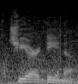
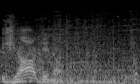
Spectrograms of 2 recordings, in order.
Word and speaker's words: giardino: in italian is pronounced giardino it's three syllables not four and there's the g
